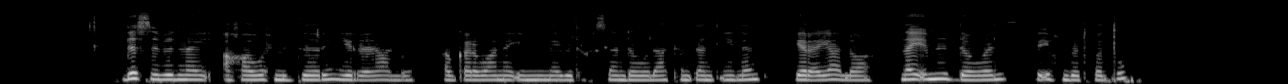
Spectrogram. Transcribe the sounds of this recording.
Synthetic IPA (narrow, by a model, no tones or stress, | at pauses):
d̪ɐszɨβɨlnajʔaxawɨħmɨd̪bɐɾijɪɾʔajalːo | ʔaβkʼɐɾɐβanajʔɨmninajbe̞t̪ʰɐkɾɨ̥st̪ʰijand̪ɐwɐlat̪ʰːɐnt̪ʼɐnt̪ʼilɐn | jɪɾʔajalːɐwa | najʔɨmnɨt̪̚d̪ɐwɐl | zɐʔixɨmb̪ɐt̪ʰɨ̥fɐlt̪ʼu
